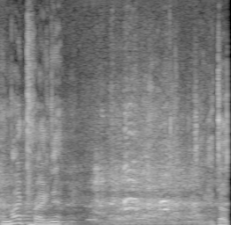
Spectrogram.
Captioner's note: audience laughing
